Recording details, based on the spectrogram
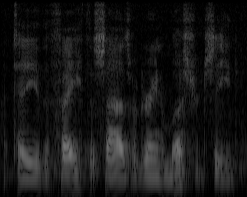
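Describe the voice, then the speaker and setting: A middle-aged man preaching a sermon, talking casually and then swelling loud and high on key points. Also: fairly even intonation, fast, breathy edge. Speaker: pastor.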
